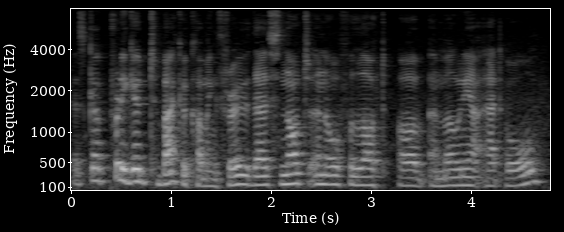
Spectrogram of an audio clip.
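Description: A man reviewing a product in a relaxed, thinking-aloud way, his voice going into a can he holds close to his face. His voice sits at a middle pitch, with easy fillers and quick restarts. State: talking into held can. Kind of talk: casual review vlog.

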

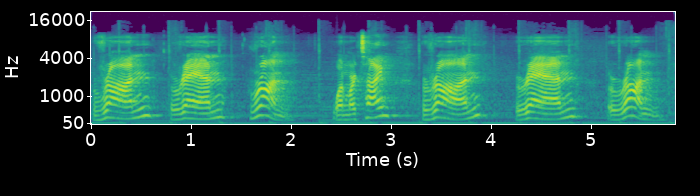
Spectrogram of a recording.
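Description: A woman teaching an English lesson online, upbeat and encouraging, repeating words slowly and clearly. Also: medium pitch, expressive, over music. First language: Romanian.

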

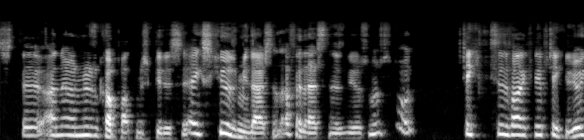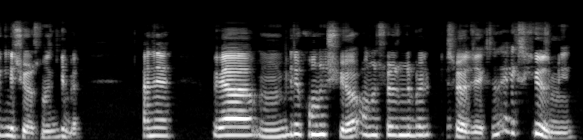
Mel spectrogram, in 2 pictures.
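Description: A man teaching English in a casual online lesson, speaking Turkish and slowly repeating English phrases. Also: high-pitched, sharp tone.

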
